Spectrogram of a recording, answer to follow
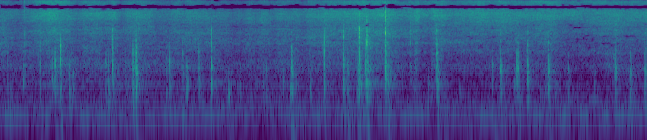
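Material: Paper.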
